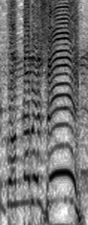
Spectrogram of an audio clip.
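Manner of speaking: rousing the congregation to answer; loud slow call. Real, not acted. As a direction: push the crowd to shout back. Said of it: "জোরে বলেন".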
